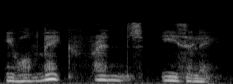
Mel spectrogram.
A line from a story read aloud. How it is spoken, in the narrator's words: she whispered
